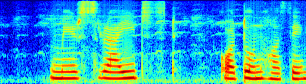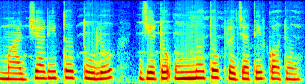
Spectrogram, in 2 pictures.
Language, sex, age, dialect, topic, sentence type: Bengali, female, 18-24, Rajbangshi, agriculture, statement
